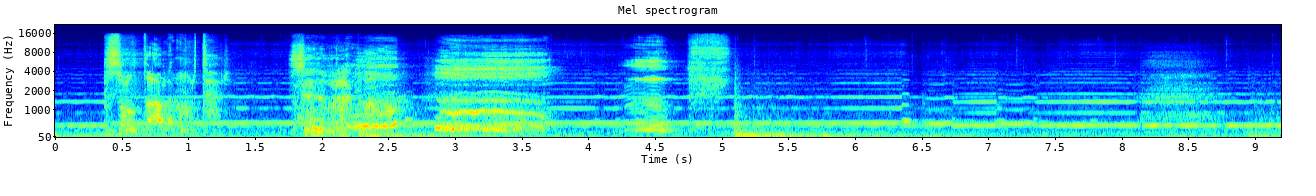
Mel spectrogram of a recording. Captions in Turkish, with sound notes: Sultanı kurtar. Seni bırakmam. (Hırıltı sesi)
